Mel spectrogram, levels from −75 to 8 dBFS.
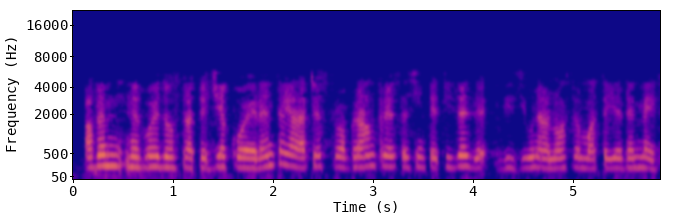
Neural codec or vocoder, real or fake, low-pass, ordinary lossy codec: codec, 16 kHz in and 24 kHz out, 1.1 kbps, FireRedTTS-2 codec; fake; 7.2 kHz; MP3, 24 kbps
